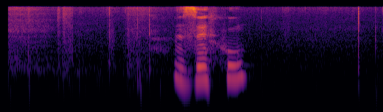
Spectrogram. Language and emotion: Russian, neutral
